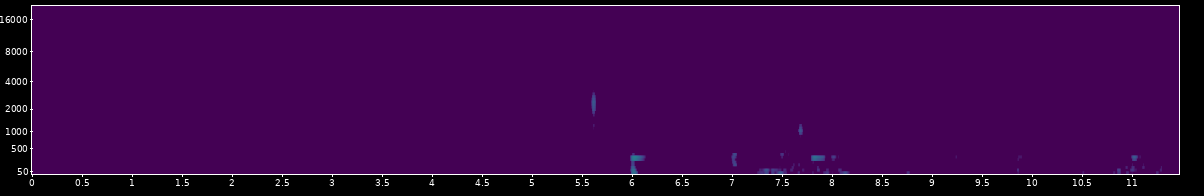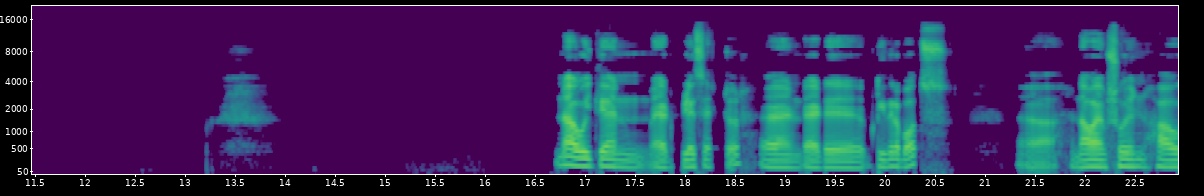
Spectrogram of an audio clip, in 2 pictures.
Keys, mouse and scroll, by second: 0.0-0.9 scroll down 3, 1.3 right click, 2.6 scroll down 1, 3.5 right click, 6.6 right click, 7.5-7.8 scroll up 1, 8.1 right click, 10.3 scroll down 1, 10.6-11.0 scroll up 1, 11.0 right click, 13.3 alt+F9, 22.2 f.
